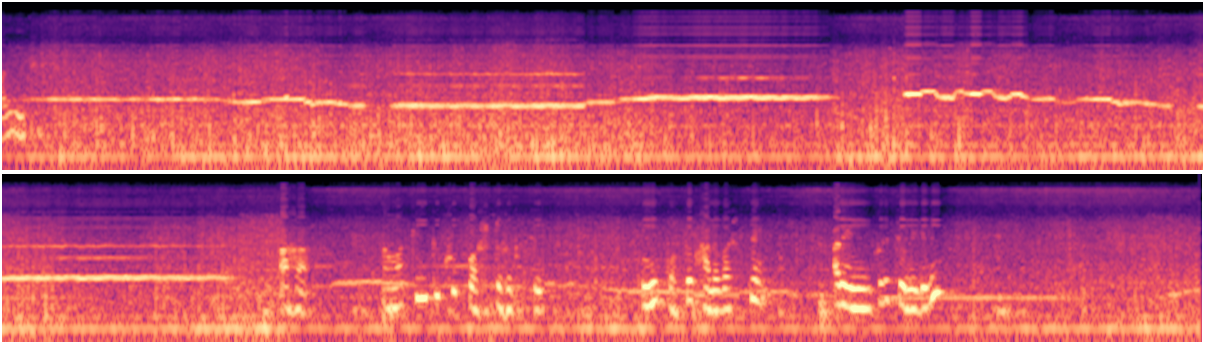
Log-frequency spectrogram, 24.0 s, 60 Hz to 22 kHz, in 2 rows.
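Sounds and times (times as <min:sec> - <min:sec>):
solo flute melody: 0:00.0 - 0:24.0
steady low hum: 0:00.0 - 0:24.0.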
